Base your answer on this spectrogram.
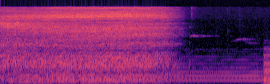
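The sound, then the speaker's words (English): A long, deep breath drawn in through the nose during a guided breathing exercise: a loud, airy rush lasting over a second, followed by soft sustained tones. “Let's take one last deep inhale together and I'll count us there. Let's breathe in.”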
